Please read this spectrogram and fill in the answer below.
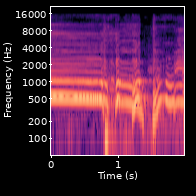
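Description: Men laughing hard: one long, high-pitched held cry of laughter, then a run of short laughs that swoop up and down in pitch.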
